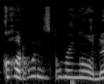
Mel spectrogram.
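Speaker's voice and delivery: high-pitched exasperated plea, not full volume; mock screaming. Complaining to God about the year, mock screaming. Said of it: "I'm screaming, I'm shouting".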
